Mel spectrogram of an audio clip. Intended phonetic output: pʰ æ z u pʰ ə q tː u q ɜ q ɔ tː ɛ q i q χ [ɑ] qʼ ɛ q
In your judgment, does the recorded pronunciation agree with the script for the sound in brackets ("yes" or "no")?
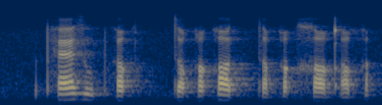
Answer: yes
